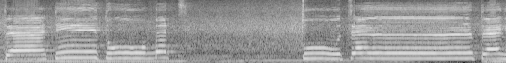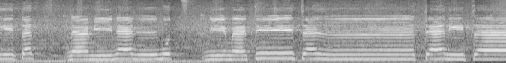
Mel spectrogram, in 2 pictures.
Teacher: Huruf ta memang dia memiliki sifat hamas, tapi tidak besar.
